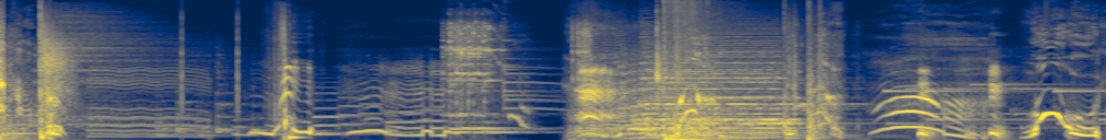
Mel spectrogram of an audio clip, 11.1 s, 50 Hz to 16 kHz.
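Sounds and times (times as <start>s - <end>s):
background music: 0.0s - 11.0s
cartoon character moaning: 8.7s - 11.0s.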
